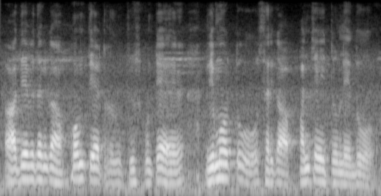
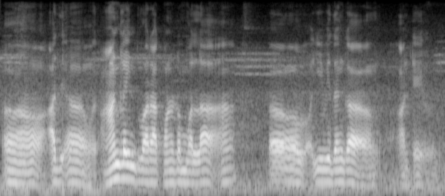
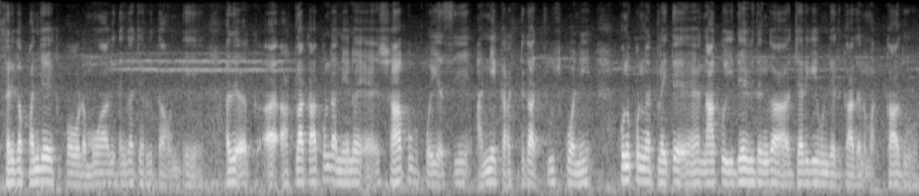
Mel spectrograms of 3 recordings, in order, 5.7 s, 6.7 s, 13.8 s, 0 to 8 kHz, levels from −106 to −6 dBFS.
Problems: constant background noise, background conversations at intervals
